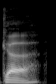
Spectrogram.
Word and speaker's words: Ge: Why is your name pronounced Guh when it's clearly written Gee?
